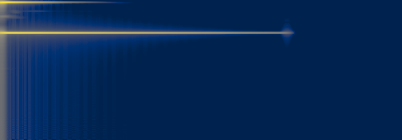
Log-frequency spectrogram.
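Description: Notification-bell sound effect: a single high ding, struck once and ringing away over about a second and a half.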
